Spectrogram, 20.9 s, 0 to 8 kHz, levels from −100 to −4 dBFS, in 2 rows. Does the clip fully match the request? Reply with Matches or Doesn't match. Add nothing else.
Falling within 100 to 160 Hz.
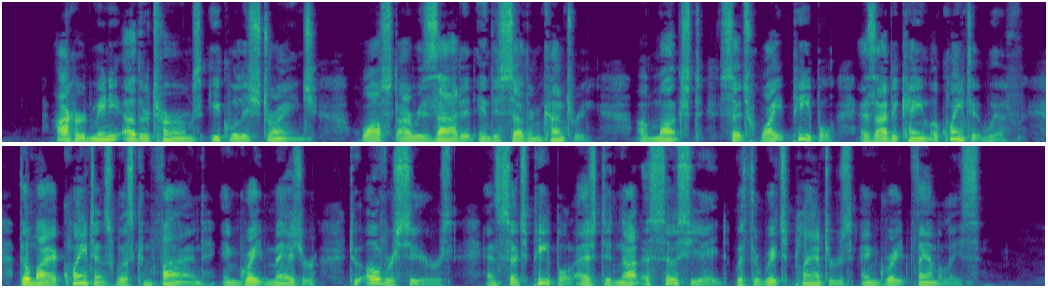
Matches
